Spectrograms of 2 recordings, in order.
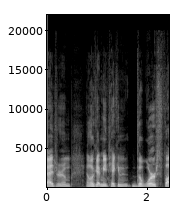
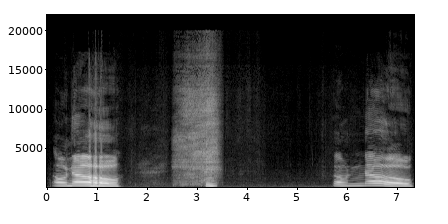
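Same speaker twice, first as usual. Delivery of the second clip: higher drawn-out cry; mock dismay; 6 semitones higher, 4 dB louder, much slower than usual. Real, not acted. Streamer reacting to Raptor's message. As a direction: groan it in sympathy. Repeated sympathetic cries.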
